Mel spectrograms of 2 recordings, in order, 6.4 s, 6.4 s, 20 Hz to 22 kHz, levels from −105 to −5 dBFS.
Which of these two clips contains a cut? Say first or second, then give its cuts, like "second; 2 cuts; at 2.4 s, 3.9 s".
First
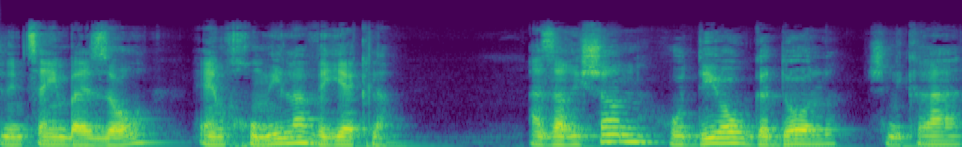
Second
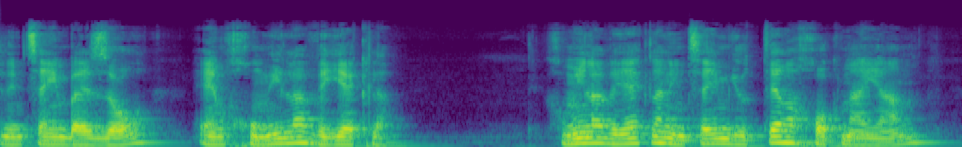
first; 1 cut; at 3.5 s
